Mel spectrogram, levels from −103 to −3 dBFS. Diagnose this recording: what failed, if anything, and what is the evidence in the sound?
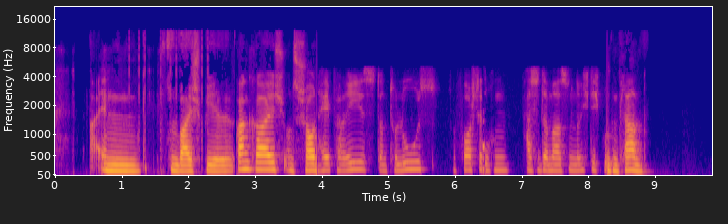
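GSM signalling bursts entered the analogue wiring, where a nearby phone's radio pulses were rectified. From 1.10 to 2.30 s a galloping 217 Hz tick-buzz sits roughly 25 dB under the speech.

Damaged data in a compressed stream upset the codec. At 2.65 to 2.72 s and 6.36 to 6.46 s the decoder lost sync, leaving brief glitches.

The input was likely switched to a poorer device. At 3.92 s, after a 20 ms gap, the speech turns dull, cut above 4.9 kHz and roughly 10 dB quieter, until 8.28 s.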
